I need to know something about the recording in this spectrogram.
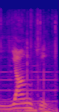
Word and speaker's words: Yankee: they pronounce it is Yony it's y a n k e y y a n k e but the way it's pronounced in Spanish it actually sounds like yon like yah instead of yay Yankee it's Yony yeah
